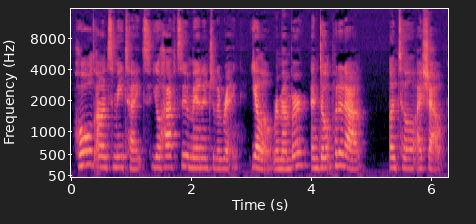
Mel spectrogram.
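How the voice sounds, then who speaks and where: A woman voicing a plucky, slightly bossy schoolboy in a children's storybook, brisk and exclamatory. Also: fairly high pitch, fairly even intonation, close to an everyday voice. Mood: urgent.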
